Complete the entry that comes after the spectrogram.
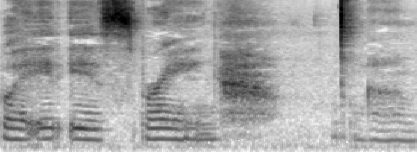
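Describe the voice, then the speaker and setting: A soft-spoken woman at a medium pitch talks very slowly in a flat monotone, with noticeable background noise. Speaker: yoga and meditation teacher. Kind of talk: guided meditation. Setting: home by an open door, live stream.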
